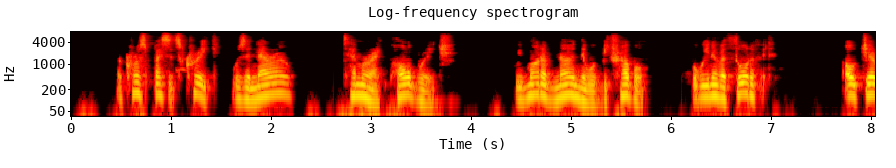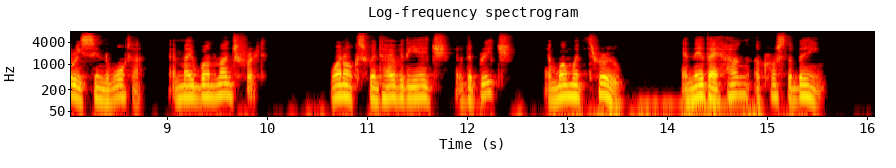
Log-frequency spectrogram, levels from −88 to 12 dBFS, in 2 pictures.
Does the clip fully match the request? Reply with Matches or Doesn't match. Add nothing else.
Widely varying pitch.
Doesn't match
